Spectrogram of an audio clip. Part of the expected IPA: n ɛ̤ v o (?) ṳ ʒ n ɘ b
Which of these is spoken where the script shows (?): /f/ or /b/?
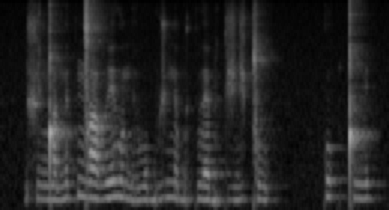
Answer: b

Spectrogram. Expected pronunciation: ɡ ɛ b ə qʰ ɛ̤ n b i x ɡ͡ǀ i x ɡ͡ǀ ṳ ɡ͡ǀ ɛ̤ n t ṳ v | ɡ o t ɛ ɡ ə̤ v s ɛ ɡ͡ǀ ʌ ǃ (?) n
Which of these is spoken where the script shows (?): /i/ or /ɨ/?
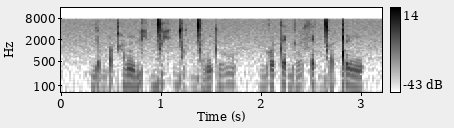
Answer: ɨ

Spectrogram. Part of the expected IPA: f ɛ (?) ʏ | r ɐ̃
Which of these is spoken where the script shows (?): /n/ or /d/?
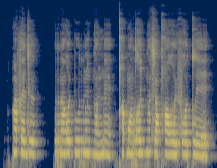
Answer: d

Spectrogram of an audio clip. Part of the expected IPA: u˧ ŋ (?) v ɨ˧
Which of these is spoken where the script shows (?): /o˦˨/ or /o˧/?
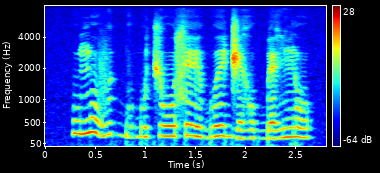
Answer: o˦˨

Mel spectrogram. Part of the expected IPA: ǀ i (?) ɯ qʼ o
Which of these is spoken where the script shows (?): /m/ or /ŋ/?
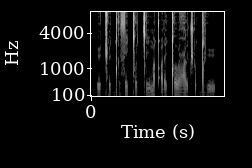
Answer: m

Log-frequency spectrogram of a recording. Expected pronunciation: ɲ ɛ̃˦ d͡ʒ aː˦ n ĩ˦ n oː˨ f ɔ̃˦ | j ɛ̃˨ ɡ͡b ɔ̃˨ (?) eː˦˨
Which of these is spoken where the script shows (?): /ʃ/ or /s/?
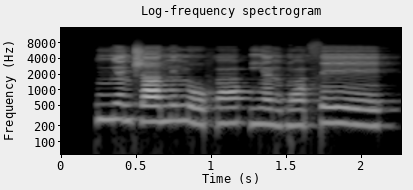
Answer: s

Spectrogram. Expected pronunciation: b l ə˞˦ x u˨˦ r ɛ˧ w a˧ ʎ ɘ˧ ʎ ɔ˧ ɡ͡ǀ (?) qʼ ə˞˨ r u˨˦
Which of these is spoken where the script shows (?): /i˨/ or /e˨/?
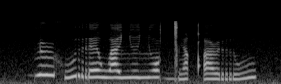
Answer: e˨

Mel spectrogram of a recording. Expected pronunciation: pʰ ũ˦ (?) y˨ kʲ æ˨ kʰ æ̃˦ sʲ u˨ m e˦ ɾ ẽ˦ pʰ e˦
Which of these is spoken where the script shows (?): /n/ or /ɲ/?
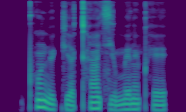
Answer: n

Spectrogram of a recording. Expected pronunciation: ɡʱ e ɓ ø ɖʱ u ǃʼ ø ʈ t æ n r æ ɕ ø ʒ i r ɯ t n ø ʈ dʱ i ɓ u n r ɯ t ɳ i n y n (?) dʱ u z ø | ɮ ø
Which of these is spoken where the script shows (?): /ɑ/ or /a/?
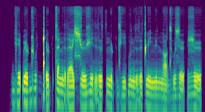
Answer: ɑ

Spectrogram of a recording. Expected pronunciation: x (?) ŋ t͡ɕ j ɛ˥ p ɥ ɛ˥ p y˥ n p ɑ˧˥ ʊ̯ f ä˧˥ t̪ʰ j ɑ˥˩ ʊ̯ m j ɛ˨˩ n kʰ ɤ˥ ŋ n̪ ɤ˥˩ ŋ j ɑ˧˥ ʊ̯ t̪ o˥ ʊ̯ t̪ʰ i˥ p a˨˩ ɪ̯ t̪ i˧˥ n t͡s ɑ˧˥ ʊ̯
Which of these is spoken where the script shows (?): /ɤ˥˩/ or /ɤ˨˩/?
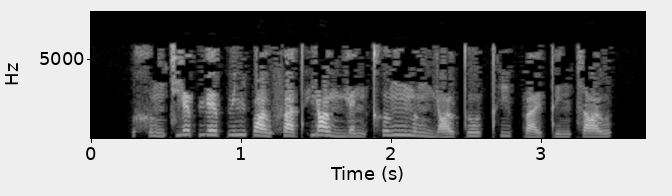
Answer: ɤ˨˩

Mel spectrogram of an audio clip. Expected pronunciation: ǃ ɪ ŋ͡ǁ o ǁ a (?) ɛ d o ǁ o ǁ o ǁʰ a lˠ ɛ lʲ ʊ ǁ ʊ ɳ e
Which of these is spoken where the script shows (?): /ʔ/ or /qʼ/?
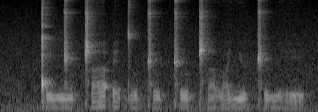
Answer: ʔ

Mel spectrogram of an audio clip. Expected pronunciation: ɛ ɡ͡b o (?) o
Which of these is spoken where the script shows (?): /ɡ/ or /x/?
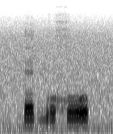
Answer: x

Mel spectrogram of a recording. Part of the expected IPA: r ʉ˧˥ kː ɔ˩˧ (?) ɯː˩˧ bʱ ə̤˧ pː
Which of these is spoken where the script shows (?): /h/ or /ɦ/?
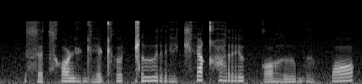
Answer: ɦ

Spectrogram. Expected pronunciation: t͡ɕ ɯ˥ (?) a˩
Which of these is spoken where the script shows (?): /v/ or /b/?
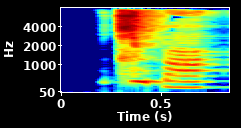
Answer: b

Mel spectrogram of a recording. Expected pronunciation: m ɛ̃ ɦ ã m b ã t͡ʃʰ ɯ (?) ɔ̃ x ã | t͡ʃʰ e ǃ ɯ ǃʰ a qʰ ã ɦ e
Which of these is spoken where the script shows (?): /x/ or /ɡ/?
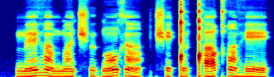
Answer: ɡ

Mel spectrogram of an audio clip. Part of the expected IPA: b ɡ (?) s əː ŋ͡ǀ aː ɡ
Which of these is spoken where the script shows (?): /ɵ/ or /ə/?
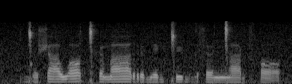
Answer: ə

